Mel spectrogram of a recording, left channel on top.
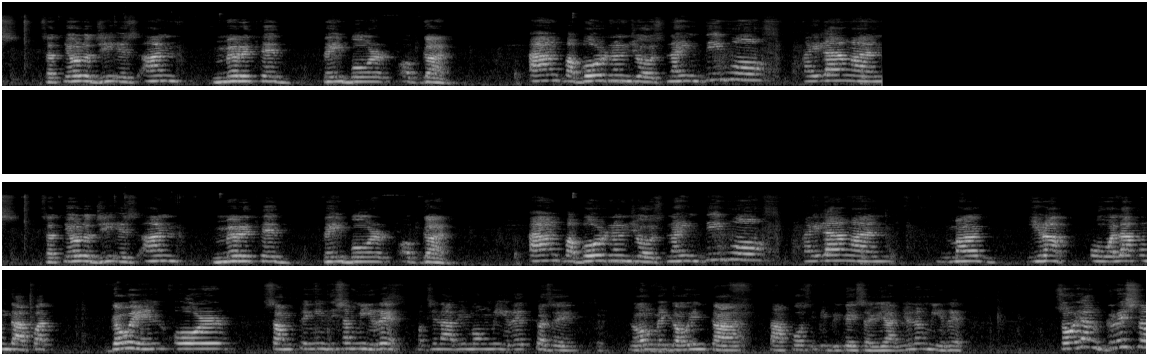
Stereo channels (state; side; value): drops out; left; at 8.8 s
